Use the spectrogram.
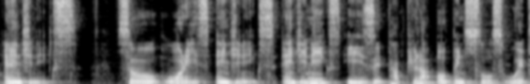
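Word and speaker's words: Nginx: Engineix is a popular open-source web server that is used as reverse proxy content cache and load balancer.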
